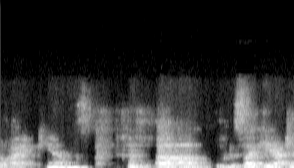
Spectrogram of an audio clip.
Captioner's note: woman chuckling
